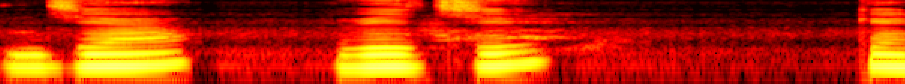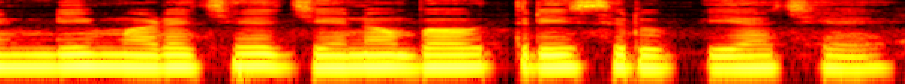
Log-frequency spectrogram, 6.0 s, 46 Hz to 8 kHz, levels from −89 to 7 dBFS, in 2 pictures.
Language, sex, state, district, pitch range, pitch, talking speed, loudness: Gujarati, male, Gujarat, Valsad, 135-145 Hz, 140 Hz, 100 wpm, -15 LUFS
